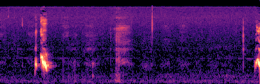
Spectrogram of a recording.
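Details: Recurrent hiccups, subject not seeming distressed: two sharp, short voiced catches a few seconds apart in a quiet room.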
